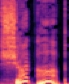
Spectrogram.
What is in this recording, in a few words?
shut up, scientist female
